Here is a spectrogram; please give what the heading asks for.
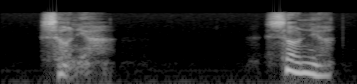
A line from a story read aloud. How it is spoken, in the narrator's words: articulated softly and caressingly, as though surprised to find her there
